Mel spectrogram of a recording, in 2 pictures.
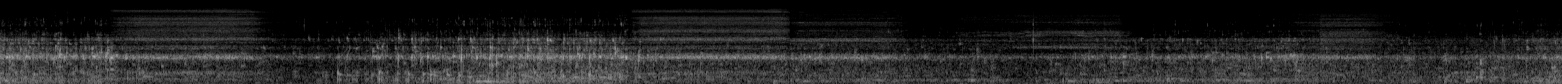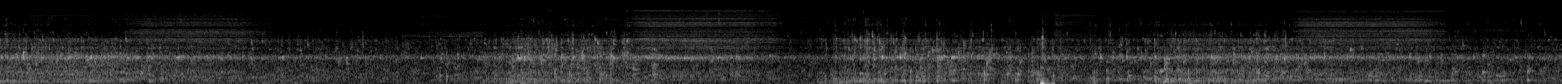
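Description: Scuba regulator breathing heard underwater: slow breaths every few seconds, each a hiss of drawn air and a burst of bubbling exhaust. A steady high-pitched whine sits underneath, and a single sharp click comes near the end.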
